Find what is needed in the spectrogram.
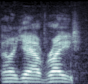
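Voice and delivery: ordinary delivery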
